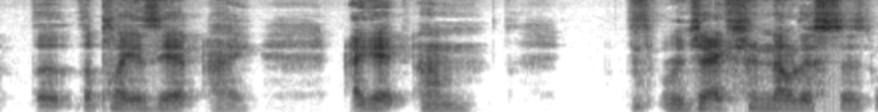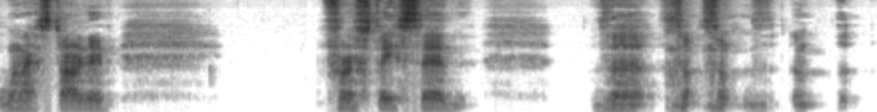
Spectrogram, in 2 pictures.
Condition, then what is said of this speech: Stuttering. Thank you, and thank you for putting up with my stutter.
